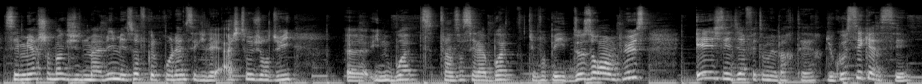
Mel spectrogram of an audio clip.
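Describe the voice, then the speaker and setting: A woman's voice: mid-range voice, fast talker. A woman casually chatting through a beauty haul, swearing often and exclaiming at each product. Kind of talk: casual unscripted haul chat. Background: background music.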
